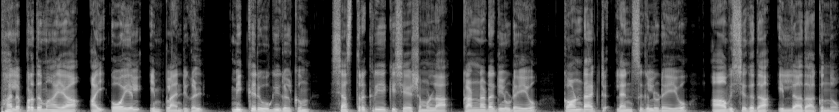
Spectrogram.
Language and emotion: Malayalam, neutral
